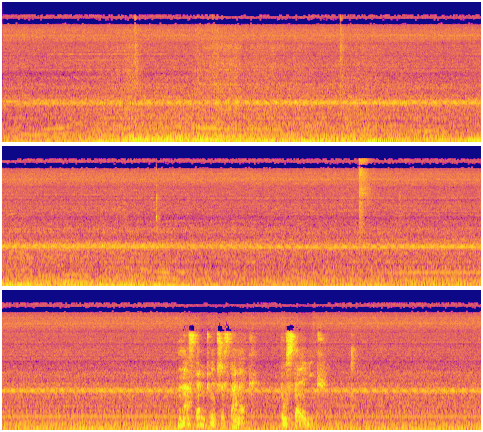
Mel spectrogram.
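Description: The diesel engine of a city bus drones, heard from inside the bus as it drives.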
